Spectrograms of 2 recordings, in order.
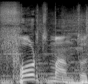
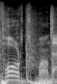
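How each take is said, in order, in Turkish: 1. Kelime f sesiyle başlar. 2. Kelime p sesiyle başlar. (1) "Fortmanto derler ona" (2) "Doğrusu portmanto"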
